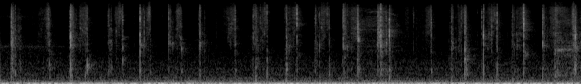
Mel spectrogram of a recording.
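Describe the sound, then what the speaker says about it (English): A deck of cards for the Dune Imperium board game is riffle-shuffled close up, a rapid crisp flutter of card edges repeating steadily throughout without any talk. "Shuffle."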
